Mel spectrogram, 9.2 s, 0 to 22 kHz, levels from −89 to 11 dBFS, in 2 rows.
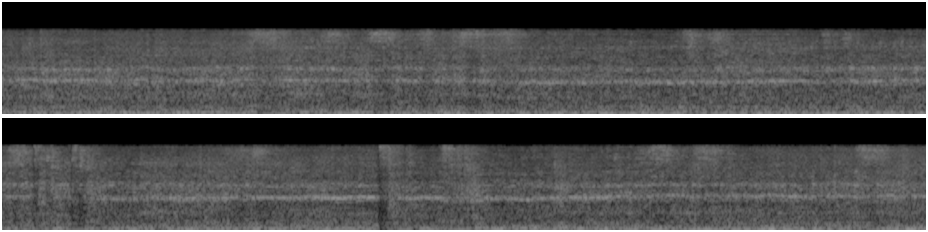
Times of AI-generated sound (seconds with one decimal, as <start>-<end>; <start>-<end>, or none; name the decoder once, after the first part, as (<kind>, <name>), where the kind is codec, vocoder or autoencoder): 0.0-1.4 (codec, DAC); 2.1-2.6; 5.6-6.9; 8.4-9.2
